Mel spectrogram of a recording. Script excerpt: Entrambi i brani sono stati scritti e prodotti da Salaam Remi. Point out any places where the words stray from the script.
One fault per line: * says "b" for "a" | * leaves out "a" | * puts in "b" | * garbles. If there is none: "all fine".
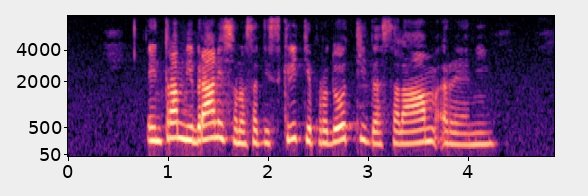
all fine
